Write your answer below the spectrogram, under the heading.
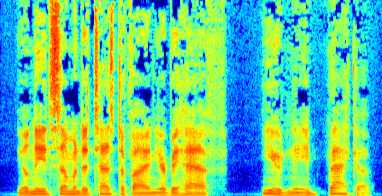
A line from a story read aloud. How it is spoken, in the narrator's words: Orit said, with what was almost a laugh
